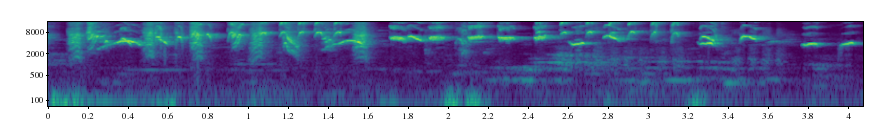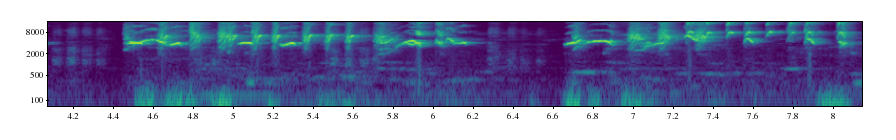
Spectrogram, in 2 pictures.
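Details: High, sharp chirping from a female konin, a sunbird kept to stir a male into breeding condition; fast twittering bursts broken by short pauses near the middle and end, with soft low knocks.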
